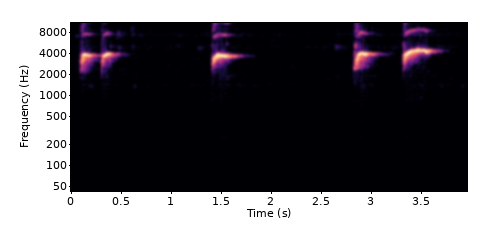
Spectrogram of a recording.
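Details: Speckled young Olive-backed sunbird, hand-reared, calling as a lure for birds that will not sing: a quick pair of bright chirps, then single chirps spaced irregularly, the last two close together.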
